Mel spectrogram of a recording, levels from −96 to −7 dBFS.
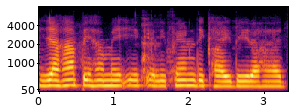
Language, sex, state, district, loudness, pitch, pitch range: Hindi, female, Bihar, Jahanabad, -16 LUFS, 195 Hz, 185-200 Hz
